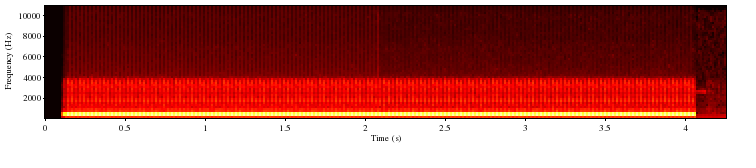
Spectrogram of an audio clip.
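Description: Telephone dial tone: one steady, unbroken tone that cuts off suddenly at the end.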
